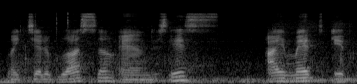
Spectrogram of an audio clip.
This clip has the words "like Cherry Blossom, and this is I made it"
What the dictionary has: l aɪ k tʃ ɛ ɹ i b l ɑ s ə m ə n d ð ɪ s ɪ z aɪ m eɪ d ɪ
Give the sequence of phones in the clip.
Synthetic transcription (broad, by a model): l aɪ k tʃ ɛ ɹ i b l ɑ s ə m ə n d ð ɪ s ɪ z aɪ m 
